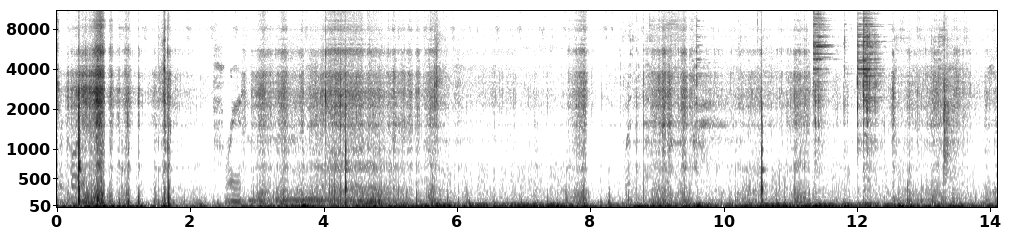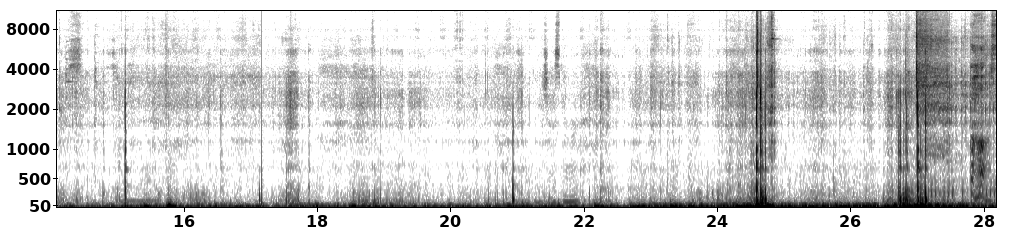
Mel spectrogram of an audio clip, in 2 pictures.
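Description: Handling noise on a chest-mounted camera while a dirt bike is moved about: rustling and irregular clicks and knocks over a low rumble, with two louder thumps near the end.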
